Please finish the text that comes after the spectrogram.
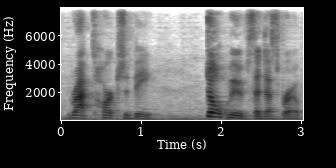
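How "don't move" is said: firm warning. A narrator's reading. Mouse threatening rat.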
